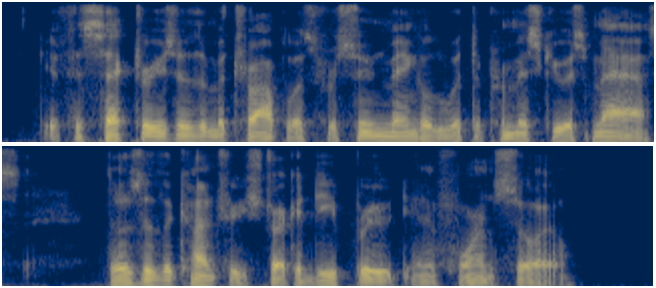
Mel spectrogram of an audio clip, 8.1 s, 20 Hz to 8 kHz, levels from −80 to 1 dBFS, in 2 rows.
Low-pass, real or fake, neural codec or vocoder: 7.2 kHz; fake; codec, 44.1 kHz, 7.8 kbps, DAC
